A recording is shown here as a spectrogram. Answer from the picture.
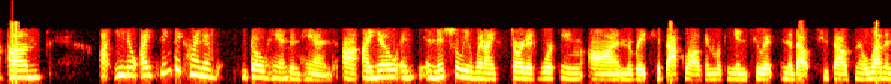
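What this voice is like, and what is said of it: Choked-up, emotional voice. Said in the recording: “I'm touched, a little choked up here.”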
